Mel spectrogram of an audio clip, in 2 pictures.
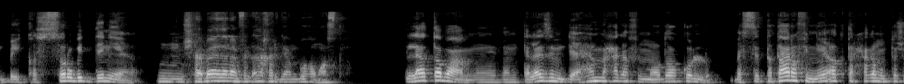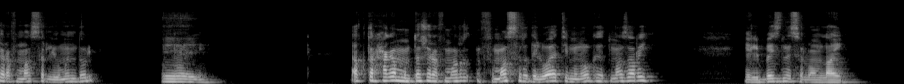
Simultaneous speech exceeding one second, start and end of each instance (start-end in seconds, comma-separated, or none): none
